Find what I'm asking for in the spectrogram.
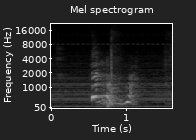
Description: Cold=bad. I had a request to sneeze into my handkerchief so......enjoy.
